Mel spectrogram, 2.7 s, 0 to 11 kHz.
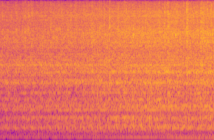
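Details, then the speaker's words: Budget LS-swap Mustang with a 4L80 automatic, started and put in gear with a new internal harness and the sensor plugged in. Idles under load with a slightly uneven, lumpy beat and won't shift; rough idle, cause unconfirmed, owner suspects the sensor/harness combination. "Nothing. And to me, it sounds like I got an idle problem."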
